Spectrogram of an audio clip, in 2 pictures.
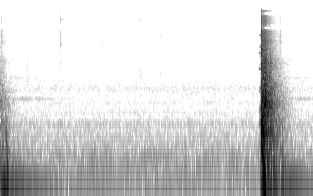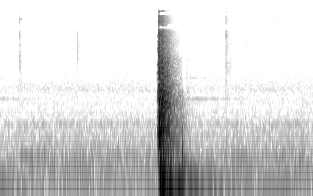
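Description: Two pistol shots about two seconds apart, each dying away within about half a second in the enclosed range. The fading tail of a shot fired just before is heard at the very start.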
